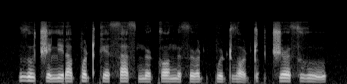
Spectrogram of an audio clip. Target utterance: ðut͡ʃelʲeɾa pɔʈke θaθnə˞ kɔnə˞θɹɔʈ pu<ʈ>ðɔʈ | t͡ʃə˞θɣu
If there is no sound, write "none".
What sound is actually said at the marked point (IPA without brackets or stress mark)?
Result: ʈ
